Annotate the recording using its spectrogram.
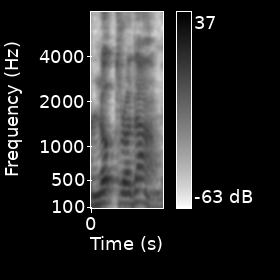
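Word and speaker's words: Notre-Dame: And the other one that wasn't on the list that I think is just great is The Hunchback of Notre Dame or Notradam if you want to say it correctly.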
